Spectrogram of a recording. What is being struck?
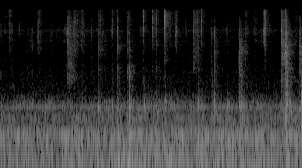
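Chocolate egg in aluminium foil wrapper.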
